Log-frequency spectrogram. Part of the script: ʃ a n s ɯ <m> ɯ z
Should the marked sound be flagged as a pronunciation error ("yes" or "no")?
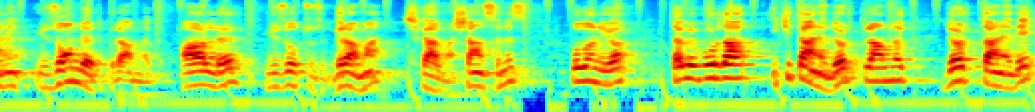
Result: yes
